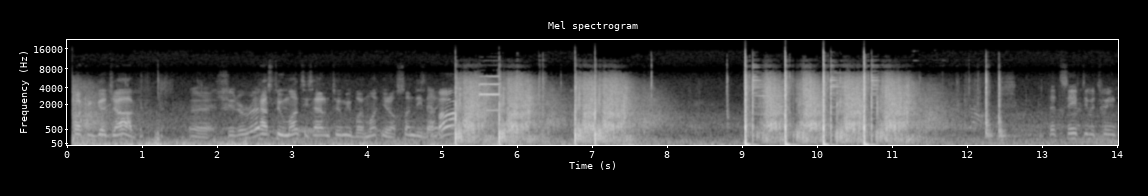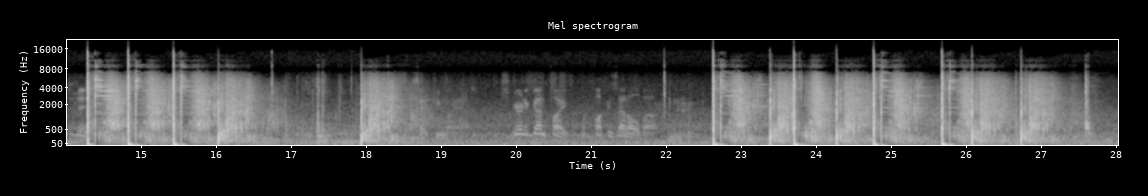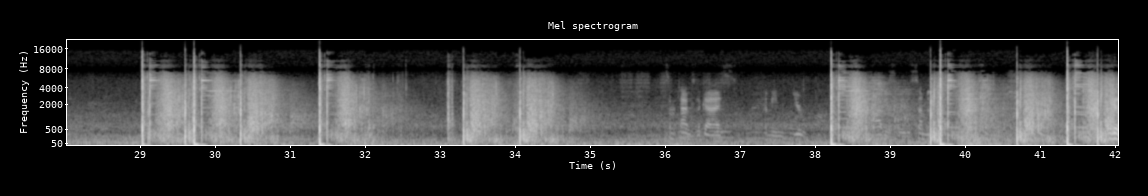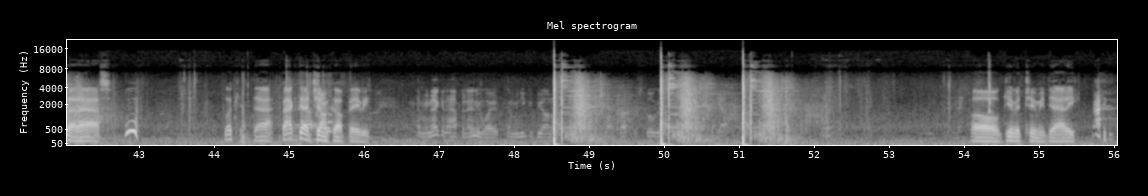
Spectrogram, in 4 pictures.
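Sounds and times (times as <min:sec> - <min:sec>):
rifle shots with echo: 0:05.1 - 0:08.1, 0:09.0 - 0:11.8, 0:14.2 - 0:16.9, 0:17.9 - 0:19.0, 0:22.6 - 0:27.6, 0:29.0 - 0:32.4, 0:33.2 - 0:35.0, 0:38.2 - 0:42.6, 0:48.4 - 0:52.1.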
